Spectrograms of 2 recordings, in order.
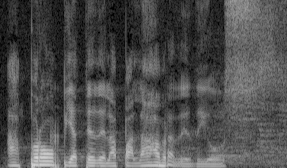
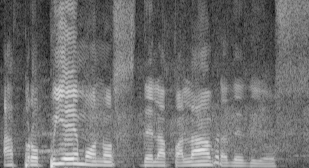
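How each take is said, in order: First: Said in the usual way. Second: Louder call to the congregation; rising fervor; louder exhortation. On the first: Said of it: "repeated as exhortation". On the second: Acted. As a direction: press the call home, stronger. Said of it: "repeated louder".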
